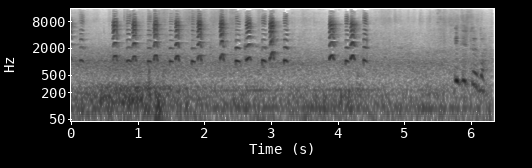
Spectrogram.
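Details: Three-month-old Giant Schnauzer puppies squeaking and whining in rapid high-pitched bursts, about three per second with short pauses between runs, over a low rumbling background.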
